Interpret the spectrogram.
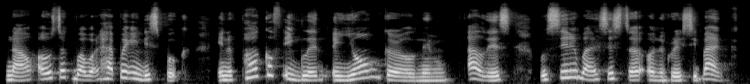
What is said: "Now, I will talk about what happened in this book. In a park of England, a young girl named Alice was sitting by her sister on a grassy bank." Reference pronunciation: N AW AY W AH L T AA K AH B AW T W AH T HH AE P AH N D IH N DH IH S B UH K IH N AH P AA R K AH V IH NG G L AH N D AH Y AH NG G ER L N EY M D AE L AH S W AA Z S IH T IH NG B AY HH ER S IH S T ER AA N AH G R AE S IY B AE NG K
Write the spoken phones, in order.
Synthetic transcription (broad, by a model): N AW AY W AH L T AA K AH B AW T W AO T HH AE P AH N IH N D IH S B UH K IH N AH P AA K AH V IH NG G L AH N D AH Y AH NG G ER L N EY M AE L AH S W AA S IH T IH B AY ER S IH S T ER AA N AH G R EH S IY B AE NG K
